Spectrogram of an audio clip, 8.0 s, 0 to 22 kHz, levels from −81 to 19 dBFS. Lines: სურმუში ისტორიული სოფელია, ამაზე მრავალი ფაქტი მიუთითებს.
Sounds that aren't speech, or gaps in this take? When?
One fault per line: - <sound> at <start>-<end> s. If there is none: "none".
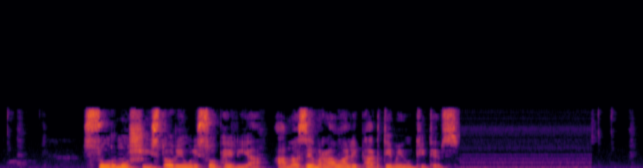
none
